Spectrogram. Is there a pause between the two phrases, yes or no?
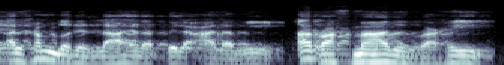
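yes. There is a pause between the two phrases.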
